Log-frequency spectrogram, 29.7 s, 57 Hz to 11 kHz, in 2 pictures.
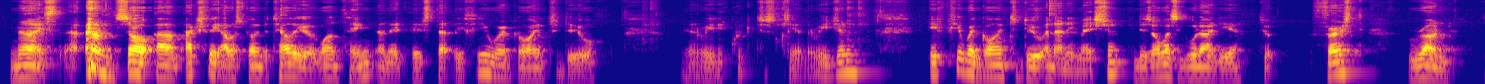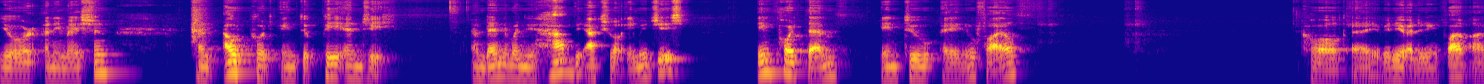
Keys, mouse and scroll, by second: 6.4 click, 25.2 click.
